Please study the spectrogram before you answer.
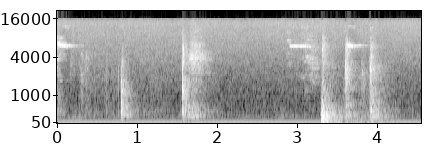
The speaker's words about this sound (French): Il monte à l'étage par un petit escalier de bois. Le père frappe à une petite porte et entre.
